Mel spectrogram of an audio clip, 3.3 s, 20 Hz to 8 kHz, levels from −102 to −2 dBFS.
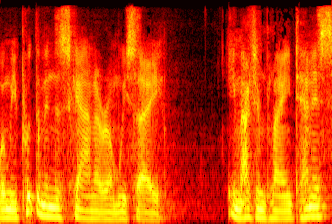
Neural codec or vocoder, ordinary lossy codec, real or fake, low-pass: none; AAC, 32 kbps; real; 7.2 kHz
